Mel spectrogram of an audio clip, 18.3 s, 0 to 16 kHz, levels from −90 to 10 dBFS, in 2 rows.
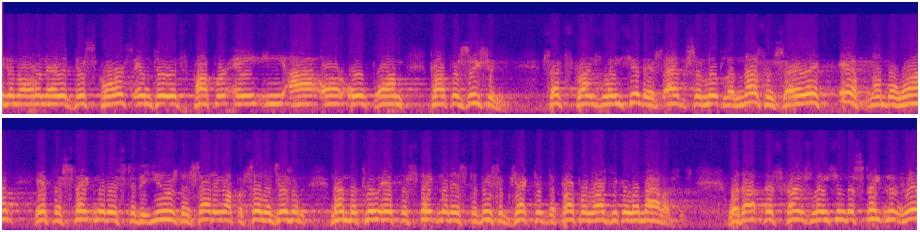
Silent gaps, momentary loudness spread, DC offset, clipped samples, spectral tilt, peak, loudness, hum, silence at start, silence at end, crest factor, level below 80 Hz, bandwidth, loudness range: none; 5 LU; under 0.1%; under 0.1%; -9 dB/octave; -2 dBFS; -12 LUFS; none; 0 s; 0 s; 10 dB; -46 dBFS; 4.4 kHz; 1 LU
